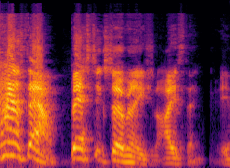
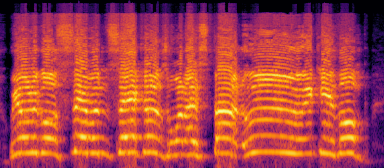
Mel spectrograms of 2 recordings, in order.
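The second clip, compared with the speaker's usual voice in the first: much higher and louder, shouted; shouted mock Doctor; 12 semitones higher, 7 dB louder than usual. Mocking the Doctor rushing the companions, shouted. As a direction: yell it like a manic Doctor. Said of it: "I said".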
